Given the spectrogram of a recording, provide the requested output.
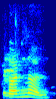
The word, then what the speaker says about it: colonel: Because it is written very differently, but the pronunciation is totally different from the way it is written.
